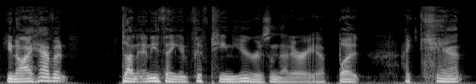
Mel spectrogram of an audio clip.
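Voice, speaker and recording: A man's voice: mid-range voice, normal speed, darkish tone, no room sound. A man hosting a podcast, chatting in an informal, self-deprecating way. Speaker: podcast host. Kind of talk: casual interview chat.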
